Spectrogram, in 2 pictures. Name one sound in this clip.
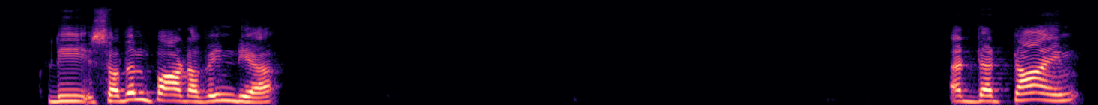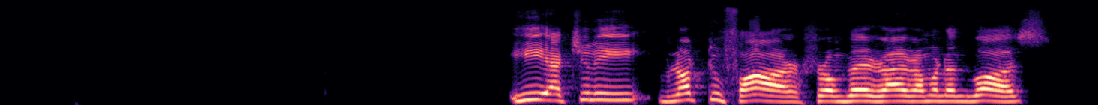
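A middle-aged man speaks calmly into a microphone, with long pauses.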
